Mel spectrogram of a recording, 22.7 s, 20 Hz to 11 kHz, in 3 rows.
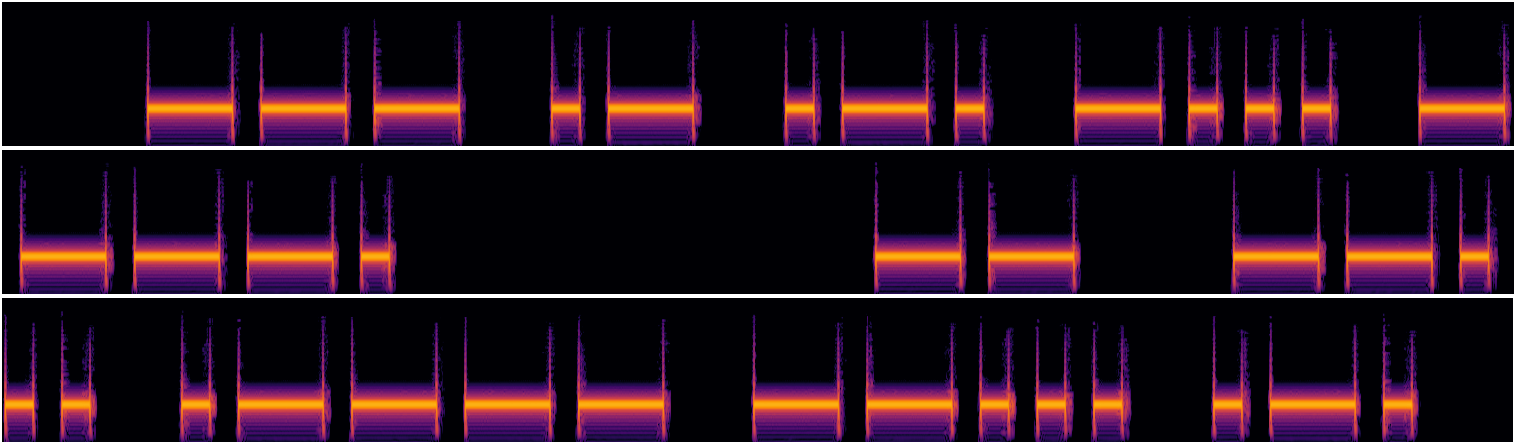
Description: Morse code, heard as a keyed tone, about 8 wpm, 800 Hz. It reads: OARB9 M717R
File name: CW / DET / 1 9 1500C S A 8wpm 5637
